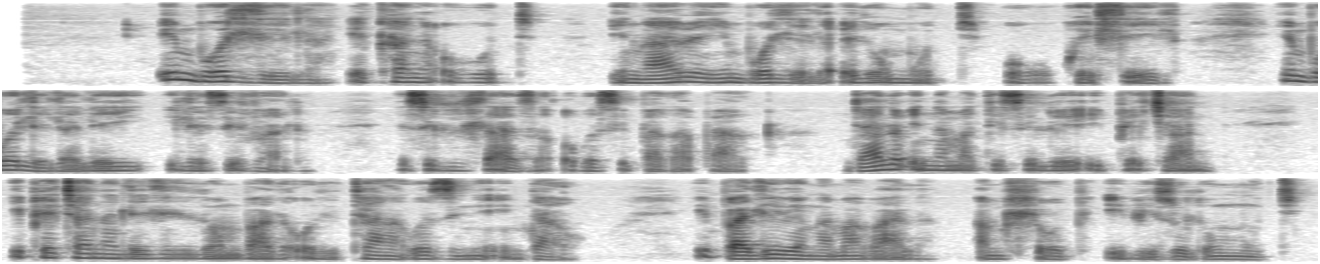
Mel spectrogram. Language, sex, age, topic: North Ndebele, female, 25-35, health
